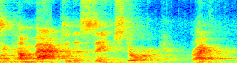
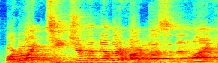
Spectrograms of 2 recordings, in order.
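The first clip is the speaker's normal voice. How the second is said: ordinary talk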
